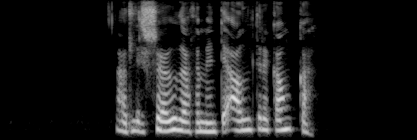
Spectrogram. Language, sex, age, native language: Icelandic, female, 60-69, Icelandic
